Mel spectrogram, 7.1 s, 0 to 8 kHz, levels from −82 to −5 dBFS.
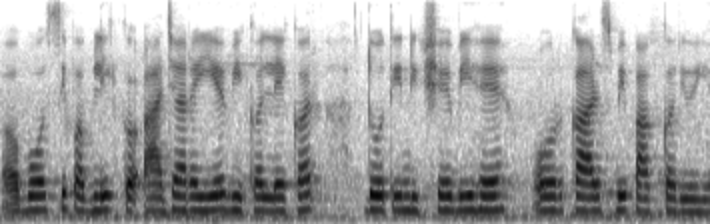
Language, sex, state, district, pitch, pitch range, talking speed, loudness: Hindi, female, Gujarat, Gandhinagar, 190 Hz, 180-195 Hz, 185 wpm, -16 LUFS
